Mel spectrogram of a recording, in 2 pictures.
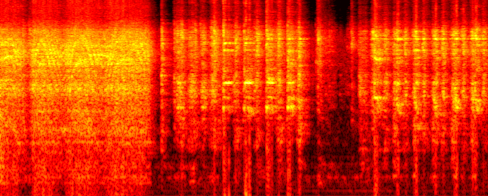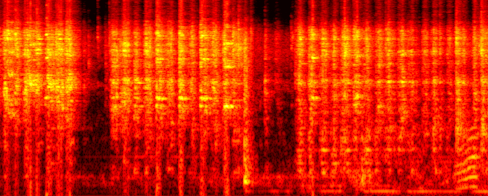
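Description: A file scraping along the edge of a thin cover plate, hand-worked: one loud continuous stretch for about two seconds, then runs of quick rasping strokes broken by three short pauses.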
